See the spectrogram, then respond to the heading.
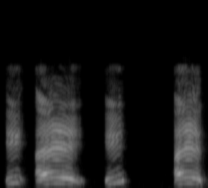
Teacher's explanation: तालु और कंठ के आसपास से आवाज आ रही है, ए तालु कंठे रहेगा, इसको ध्यान रखना है।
